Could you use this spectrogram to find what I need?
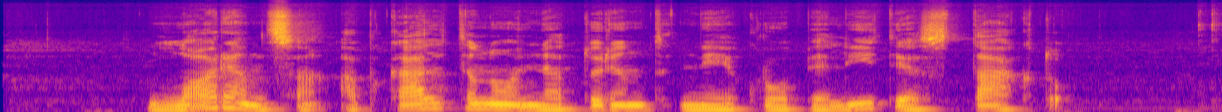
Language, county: Lithuanian, Marijampolė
